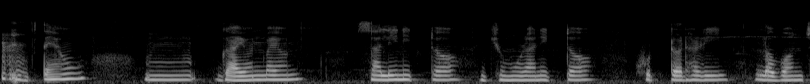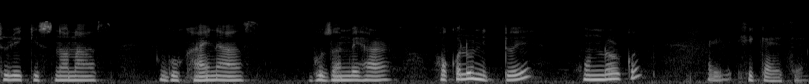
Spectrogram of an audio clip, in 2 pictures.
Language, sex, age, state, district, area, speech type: Assamese, female, 18-30, Assam, Jorhat, urban, spontaneous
